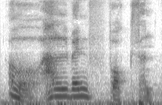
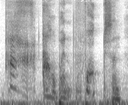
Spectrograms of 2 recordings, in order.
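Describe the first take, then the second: First: It is said as if blaming someone for misbehaving. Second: It is cried out as if in sudden pain.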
